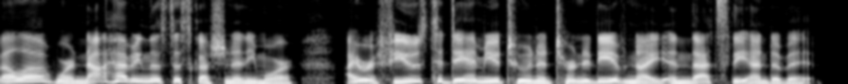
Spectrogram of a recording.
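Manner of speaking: plain reading voice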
